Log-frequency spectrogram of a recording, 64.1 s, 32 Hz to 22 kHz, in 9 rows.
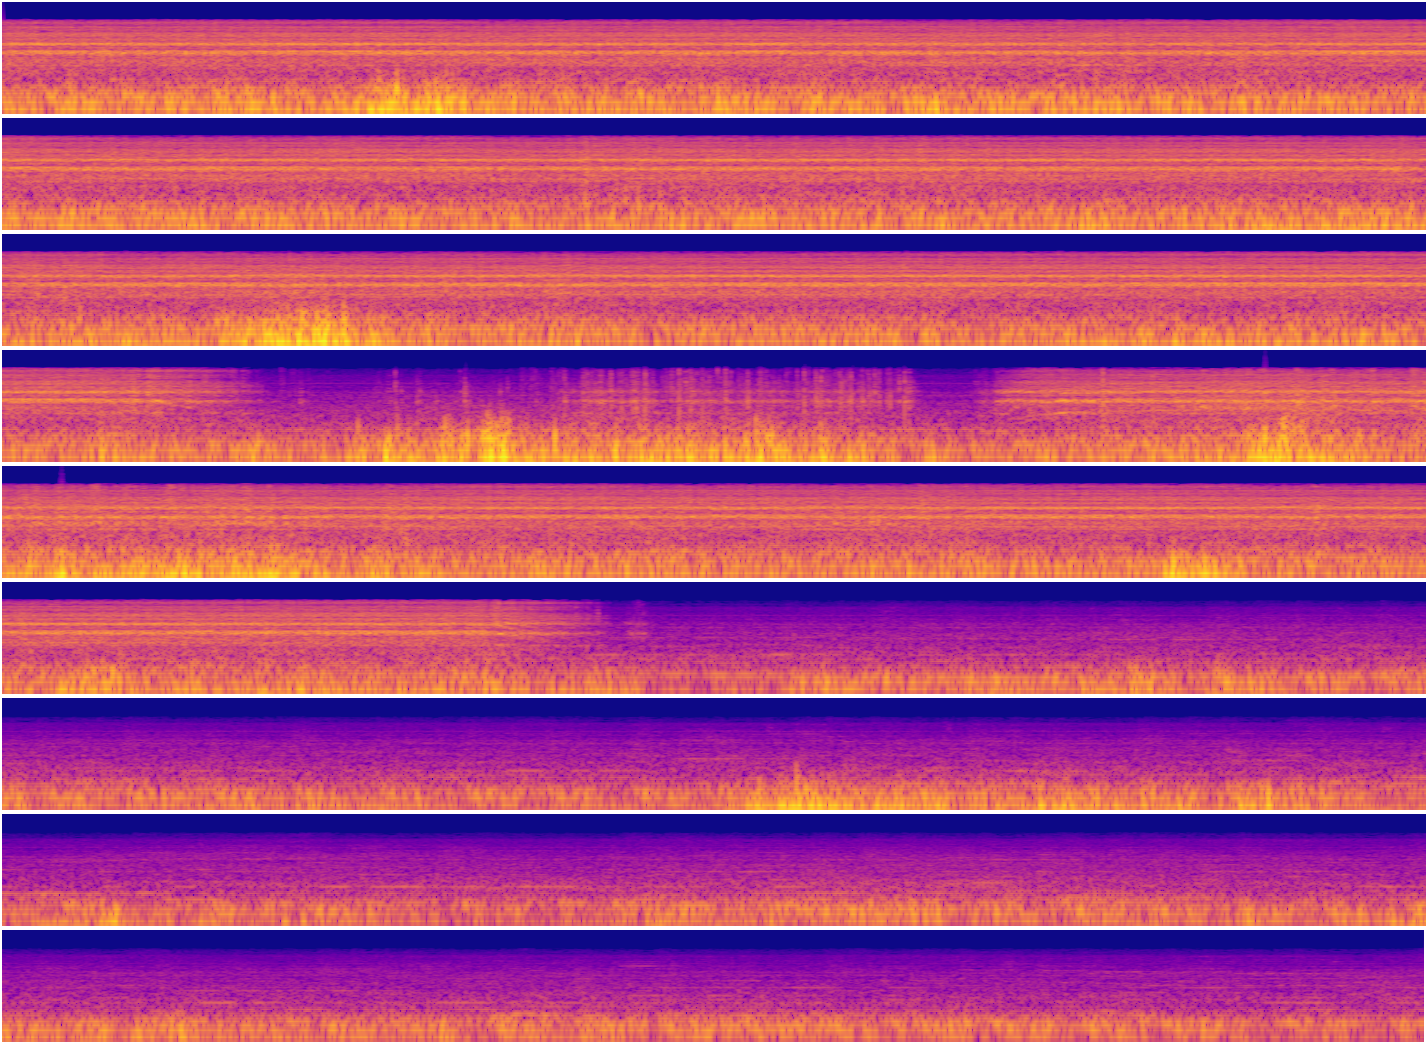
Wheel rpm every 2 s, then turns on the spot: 160, 160, 160, 160, 160, 160, 160, 160, 160, 160, 160, 20, 20, 110, 160, 160, 160, 160, 160, 20, 0, 0, 0, 0, 0, 0, 0, 0, 0, 0, 0, 0.
24-26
